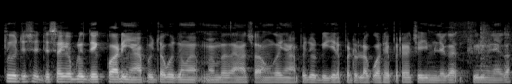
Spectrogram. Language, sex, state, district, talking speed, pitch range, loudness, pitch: Hindi, male, Bihar, Begusarai, 235 wpm, 105-115 Hz, -23 LUFS, 110 Hz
